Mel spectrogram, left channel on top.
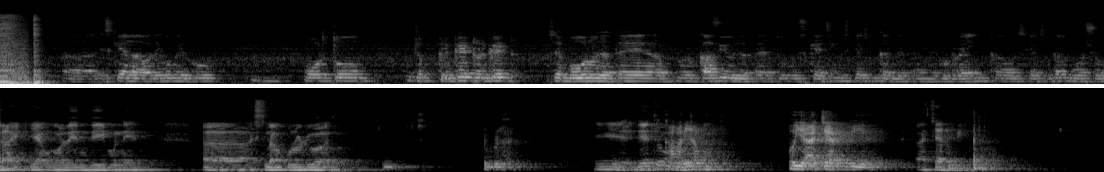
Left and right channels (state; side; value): different; both; correlation 0.01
